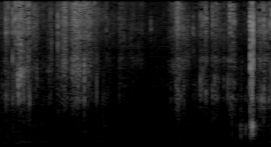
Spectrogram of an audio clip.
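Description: Close-up crunching on a potato chip: several crisp, crackly bites in quick bursts, with a sharp loud snap near the end, no talking.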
